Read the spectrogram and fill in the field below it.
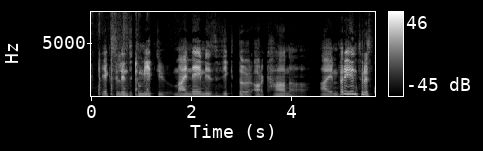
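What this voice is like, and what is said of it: Foreign accent. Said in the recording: “a young man with a foreign accent”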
